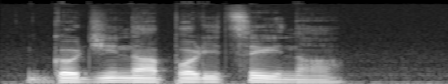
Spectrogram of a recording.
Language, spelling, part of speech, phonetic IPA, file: Polish, godzina policyjna, noun, [ɡɔˈd͡ʑĩna ˌpɔlʲiˈt͡sɨjna], Pl-godzina policyjna.ogg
